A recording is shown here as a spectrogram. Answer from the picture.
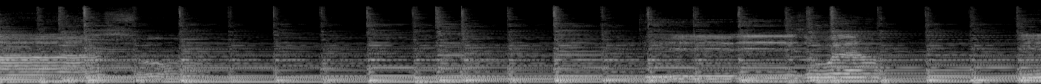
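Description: Steel-string acoustic guitar strummed in a steady rhythm, working through the C, D and E minor chords of the song's bridge tag. A voice sings softly over it near the start and again near the end.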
